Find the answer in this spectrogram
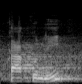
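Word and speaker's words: কাকলি: তো এর উচ্চারণটা হচ্ছে, যেহেতু পরবর্তীতে ই রয়েছে, ই ধ্বনি রয়েছে, এই জন্য এর উচ্চারণটা হচ্ছে কিসের মতো? উচ্চারণটা হচ্ছে ও এর মতো। যেমন কা কো লি, কাকুলি।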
